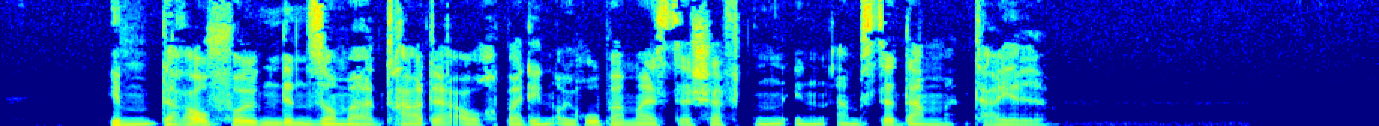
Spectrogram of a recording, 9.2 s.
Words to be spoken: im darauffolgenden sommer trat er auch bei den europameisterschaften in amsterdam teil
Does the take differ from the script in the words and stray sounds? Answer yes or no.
no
